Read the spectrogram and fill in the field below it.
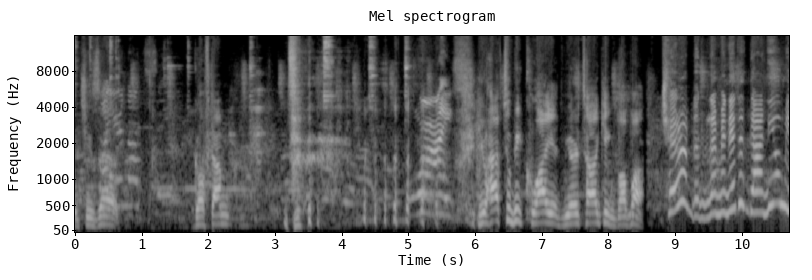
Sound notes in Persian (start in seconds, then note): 3.1 خنده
